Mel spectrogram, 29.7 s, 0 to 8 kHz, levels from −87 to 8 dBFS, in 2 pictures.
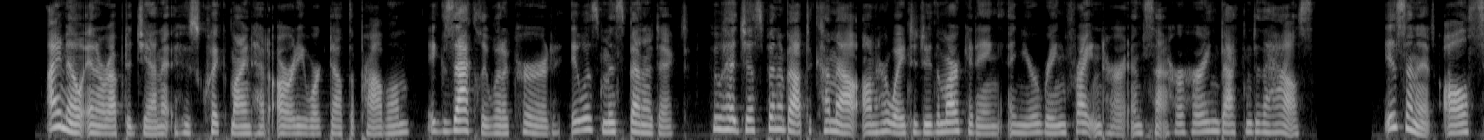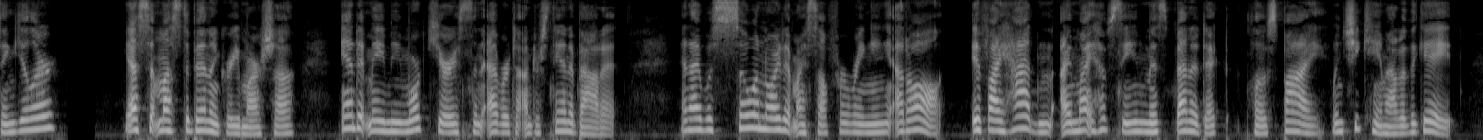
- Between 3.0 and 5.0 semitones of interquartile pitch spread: Yes, average, 4.4 semitones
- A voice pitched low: No, medium, 185 Hz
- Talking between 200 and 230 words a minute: Yes, fast, 205 wpm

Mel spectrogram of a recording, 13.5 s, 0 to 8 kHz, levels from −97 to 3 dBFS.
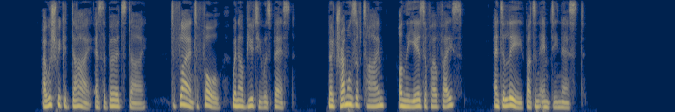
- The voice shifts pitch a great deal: No, average, 3.7 semitones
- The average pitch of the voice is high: No, medium, 155 Hz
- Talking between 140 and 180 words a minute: Yes, average, 160 wpm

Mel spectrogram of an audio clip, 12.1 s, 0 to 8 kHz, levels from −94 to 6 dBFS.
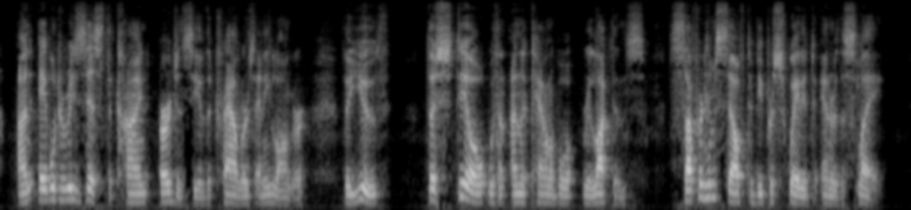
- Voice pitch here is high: No, low, 120 Hz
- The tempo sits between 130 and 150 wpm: Yes, average, 140 wpm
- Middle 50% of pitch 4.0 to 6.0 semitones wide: No, average, 3.0 semitones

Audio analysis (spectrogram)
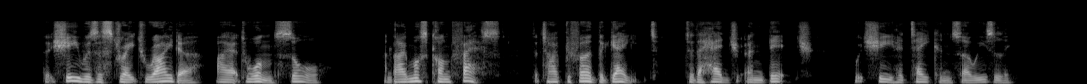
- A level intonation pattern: No, average, 4.3 semitones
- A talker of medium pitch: No, low, 115 Hz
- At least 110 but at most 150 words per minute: No, average, 165 wpm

